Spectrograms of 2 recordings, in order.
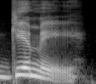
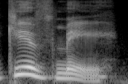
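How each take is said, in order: First: "Gimme" as one word, no v; reduced form. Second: "give me" as two separate words; full form. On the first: Teacher shows learners the short form, reduced. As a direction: blend it into "Gimme". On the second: Teacher explains what gimme means, full form. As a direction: sound the v in "give me". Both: Shown as a demonstration. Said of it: "It means give me".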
